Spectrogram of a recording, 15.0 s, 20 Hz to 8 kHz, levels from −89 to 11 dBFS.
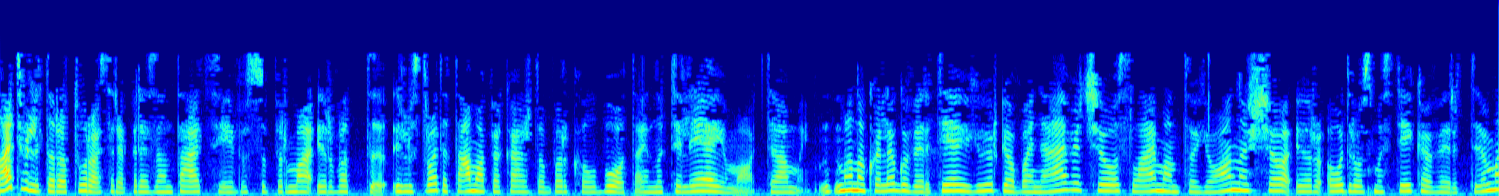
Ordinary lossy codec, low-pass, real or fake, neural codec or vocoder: MP3, 24 kbps; 7.2 kHz; real; none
